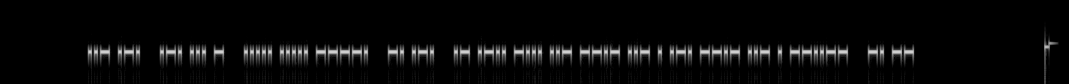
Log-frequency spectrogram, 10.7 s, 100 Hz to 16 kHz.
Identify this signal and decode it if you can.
Morse code, heard as a keyed tone, about 40 wpm, 700 Hz. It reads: UR RST 559 NR ALBUQUERQUE, NM
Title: Practice QSO - Exchange 1 - Beginning - 40wpm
